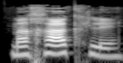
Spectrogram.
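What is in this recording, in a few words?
"maxak" ergative, Archi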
